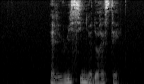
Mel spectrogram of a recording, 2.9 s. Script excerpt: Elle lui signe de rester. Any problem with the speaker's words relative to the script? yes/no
no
